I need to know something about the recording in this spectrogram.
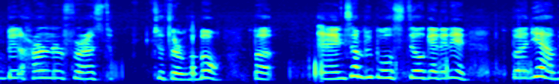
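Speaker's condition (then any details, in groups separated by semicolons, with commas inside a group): Cerebral palsy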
